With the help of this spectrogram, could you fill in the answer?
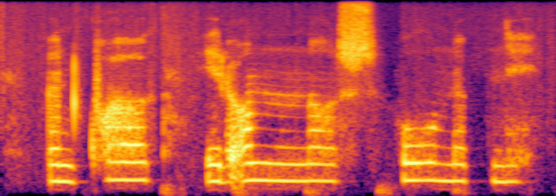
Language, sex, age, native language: Icelandic, male, 10, Icelandic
